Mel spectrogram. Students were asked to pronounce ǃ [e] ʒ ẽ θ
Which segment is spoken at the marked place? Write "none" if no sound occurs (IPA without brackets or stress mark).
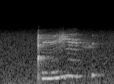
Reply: e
